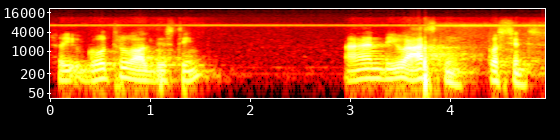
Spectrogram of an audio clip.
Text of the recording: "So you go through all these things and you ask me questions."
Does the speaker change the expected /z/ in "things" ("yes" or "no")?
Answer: yes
